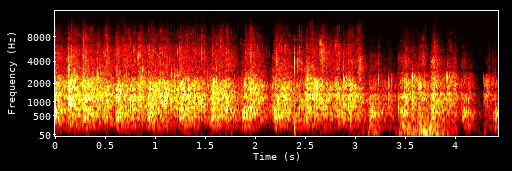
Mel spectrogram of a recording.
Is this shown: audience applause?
yes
